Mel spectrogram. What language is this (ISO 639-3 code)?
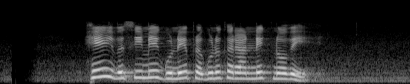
sin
